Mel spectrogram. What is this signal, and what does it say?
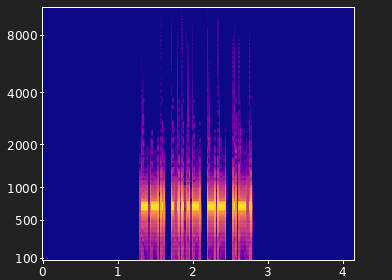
Morse code, heard as a keyed tone, about 36 wpm, 700 Hz. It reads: G4MR
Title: DXCC-100 Call Signs - 4 Characters - Repeated 2x - 35wpm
